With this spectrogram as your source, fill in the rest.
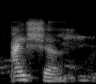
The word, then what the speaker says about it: Aisha: says rename nope but the sound is a long e no it's i aisha aisha oh good okay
